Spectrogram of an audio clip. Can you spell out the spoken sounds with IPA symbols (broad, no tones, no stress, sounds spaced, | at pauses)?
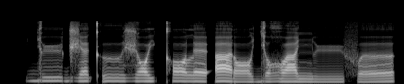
ɟ yː d͡ʒ ɛ kʼ ɯː ʒ ɔ j kʰ ɔ l ɛ ʔ a ɾ ɔː ɟ ɯ ʁʷ a ɲ yː f əː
